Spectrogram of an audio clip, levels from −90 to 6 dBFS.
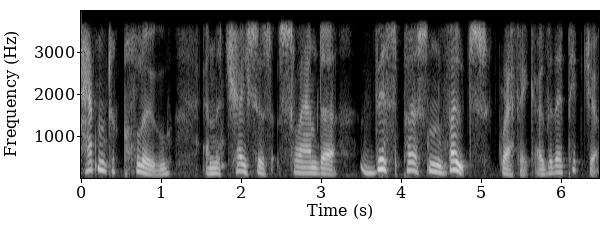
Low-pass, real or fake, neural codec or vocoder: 3.6 kHz; real; none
